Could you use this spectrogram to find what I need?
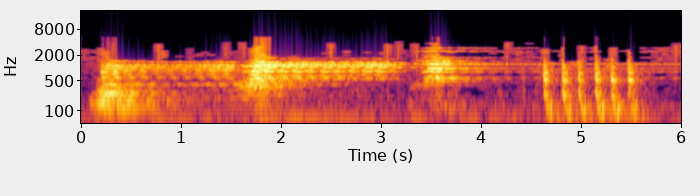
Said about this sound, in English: He's come. He knocks on my door. Faith knocks. Patiently.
